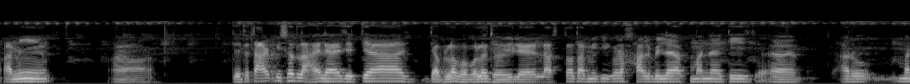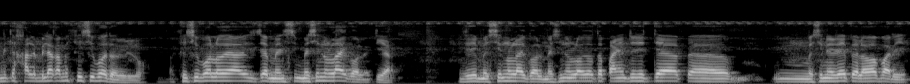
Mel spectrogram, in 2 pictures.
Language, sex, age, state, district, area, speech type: Assamese, male, 45-60, Assam, Darrang, rural, spontaneous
